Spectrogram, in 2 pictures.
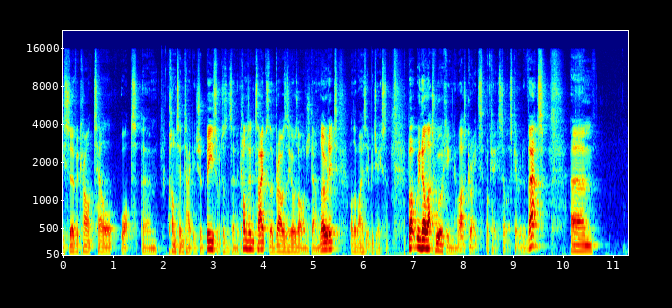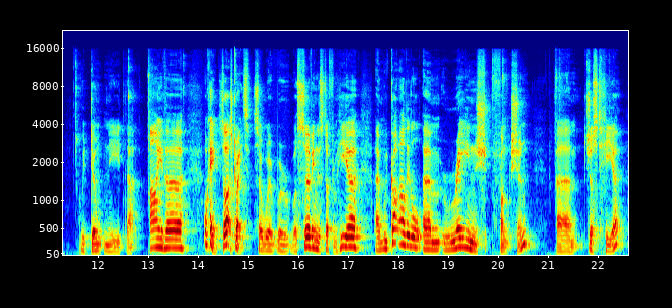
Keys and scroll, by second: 12.9 super+w.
